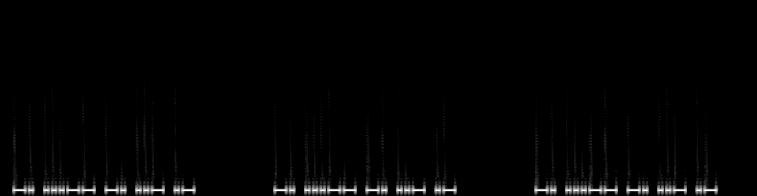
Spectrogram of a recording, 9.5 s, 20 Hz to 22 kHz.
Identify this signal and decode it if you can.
Morse code, heard as a keyed tone, about 25 wpm, 700 Hz. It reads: N3NUA N3NUA N3NUA
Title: USA Call Signs - 5 Characters - Repeated 3x - 25wpm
